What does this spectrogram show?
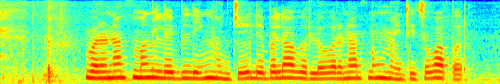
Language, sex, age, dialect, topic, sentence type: Marathi, female, 18-24, Southern Konkan, banking, statement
